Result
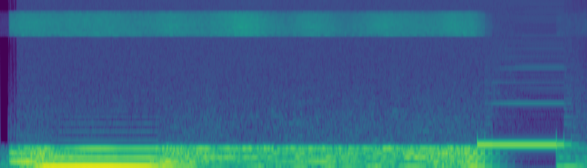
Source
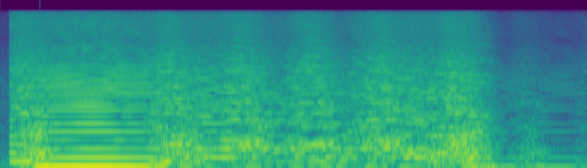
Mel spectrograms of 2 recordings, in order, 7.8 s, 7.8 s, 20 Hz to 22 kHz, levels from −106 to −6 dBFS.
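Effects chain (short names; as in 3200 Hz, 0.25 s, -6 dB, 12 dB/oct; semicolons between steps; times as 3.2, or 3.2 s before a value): 2.79–3.44 tilt shelf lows -4.5 dB, about 1200 Hz; echo with dull and thin repeats by turns 0.108 s, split 1100 Hz, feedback 75%, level -7 dB; FFT band-reject 540–9100 Hz; 0.56–1.47 bell 2000 Hz -4.5 dB -> +3 dB 1.3 oct; 6.36–7.42 bleep 593 Hz -20 dBFS; lo-fi delay 0.1 s, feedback 35%, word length 8-bit, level -5 dB; gain -5 dB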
